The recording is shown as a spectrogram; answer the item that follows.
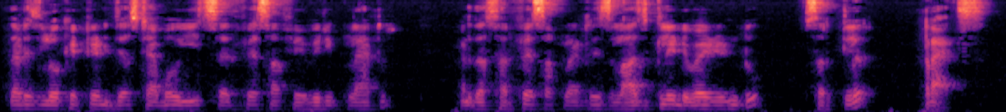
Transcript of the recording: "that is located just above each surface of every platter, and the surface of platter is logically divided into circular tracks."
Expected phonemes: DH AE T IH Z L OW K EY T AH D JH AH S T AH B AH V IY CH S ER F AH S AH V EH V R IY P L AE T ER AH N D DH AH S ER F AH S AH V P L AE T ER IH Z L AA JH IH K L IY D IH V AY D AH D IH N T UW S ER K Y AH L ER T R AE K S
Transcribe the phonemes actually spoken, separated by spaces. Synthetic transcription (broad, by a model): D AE T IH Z L OW K EY T AH D JH AH S T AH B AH W IY CH S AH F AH S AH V EH V R IY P L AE T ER AH N D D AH S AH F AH S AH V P L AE T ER IH Z L AA JH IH K L IY D IH V AY D AH D IH N T UW S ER K Y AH L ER T R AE K S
